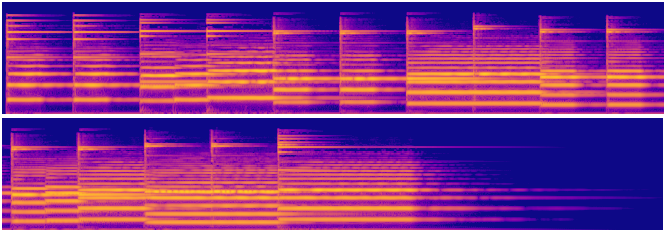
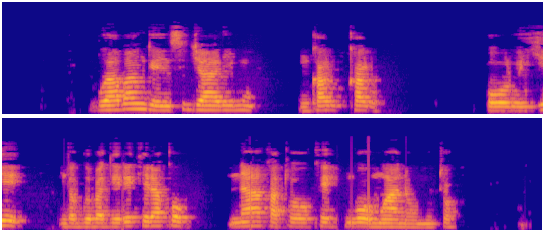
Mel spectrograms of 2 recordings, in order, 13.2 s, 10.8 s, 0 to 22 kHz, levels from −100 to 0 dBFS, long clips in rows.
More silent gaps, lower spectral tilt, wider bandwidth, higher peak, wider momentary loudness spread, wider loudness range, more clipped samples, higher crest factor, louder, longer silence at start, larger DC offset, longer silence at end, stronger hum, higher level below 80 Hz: second, none vs 4.19-4.85 s, 7.60-7.64 s; second, 2 dB/octave vs -4.5 dB/octave; first, 14 kHz vs 9.6 kHz; about the same, -2 dBFS vs -2 dBFS; second, 6 LU vs 13 LU; about the same, 3 LU vs 3 LU; neither; second, 14 dB vs 20 dB; first, -14 LUFS vs -21 LUFS; second, 0.05 s vs 0.95 s; first, 0.1% vs under 0.1%; first, 2.15 s vs 0.85 s; neither; about the same, -66 dBFS vs -68 dBFS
